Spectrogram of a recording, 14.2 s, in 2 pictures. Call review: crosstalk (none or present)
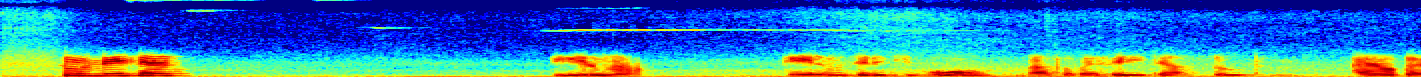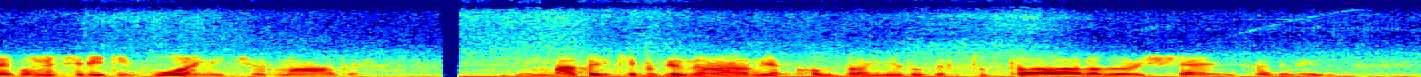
none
